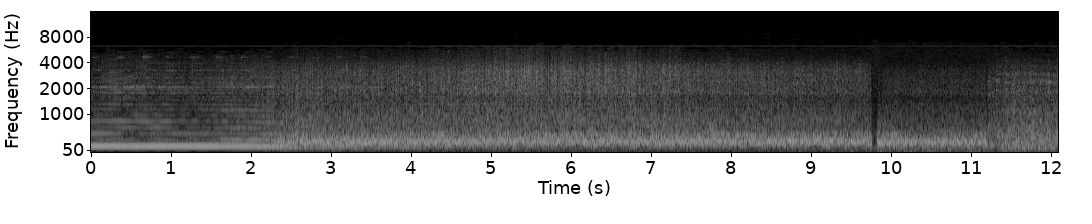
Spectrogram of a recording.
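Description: A train horn held for about two seconds, then the steady rushing roar of a train passing close by, with a brief break about ten seconds in.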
